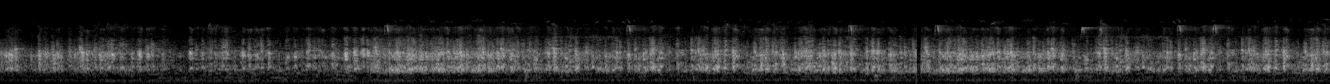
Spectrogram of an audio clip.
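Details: Many wood frogs gathered at a vernal pool in West Hill Park and Dam on March 14, calling in spring: thick, unbroken chorus of rapid, raspy clucks and chuckles, overlapping without pause, with faint higher clicks scattered throughout.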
